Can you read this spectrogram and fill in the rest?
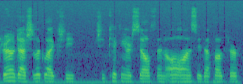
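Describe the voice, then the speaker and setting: A man's voice: medium pitch, completely flat delivery, normal speed, a little hiss or hum, low-quality recording. A man narrating a story in an amateur reading, stumbling now and then and rereading phrases.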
